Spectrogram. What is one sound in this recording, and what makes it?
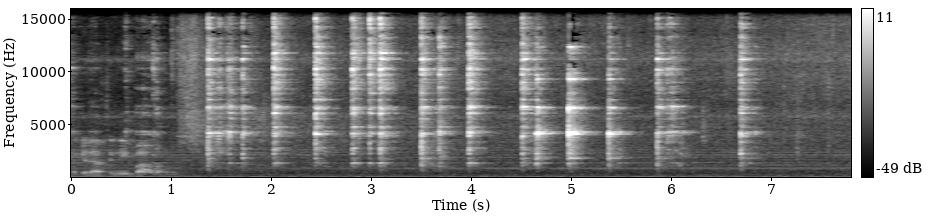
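A spoon scrapes and taps against a plate.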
